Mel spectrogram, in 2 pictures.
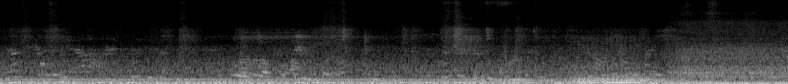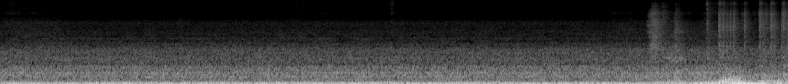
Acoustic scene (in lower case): bus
